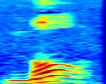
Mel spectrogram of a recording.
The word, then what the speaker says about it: מור: Et donc, alors, en général, mort, ça désigne la mire. Mais à ne pas confondre, si on l'écrit sans vav, à ne pas prononcer mar.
